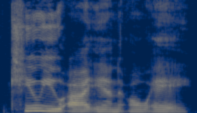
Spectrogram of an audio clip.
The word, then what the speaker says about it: quinoa: It's spelled Quinoa. Actually is an Indian word, even though we say it quinoa.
